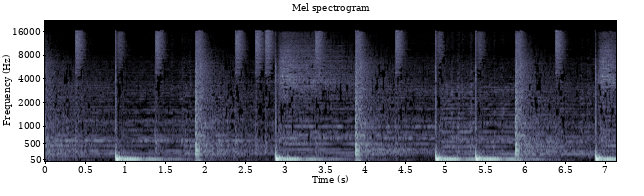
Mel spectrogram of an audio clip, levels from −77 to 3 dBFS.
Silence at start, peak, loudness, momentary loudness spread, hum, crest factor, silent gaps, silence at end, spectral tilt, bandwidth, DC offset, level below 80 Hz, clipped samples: 0 s; -4 dBFS; -24 LUFS; 10 LU; none; 18 dB; none; 0 s; -4 dB/octave; 17 kHz; under 0.1%; -24 dBFS; under 0.1%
